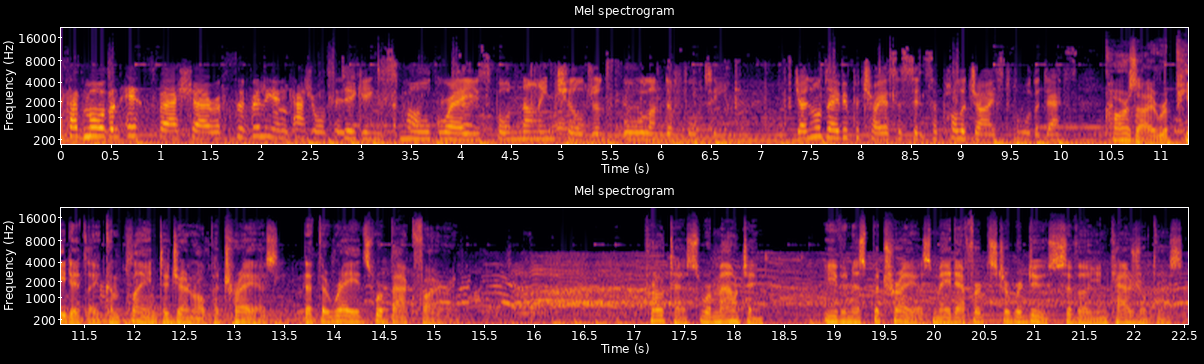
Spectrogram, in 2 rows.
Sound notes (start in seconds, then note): 15.5 shouting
